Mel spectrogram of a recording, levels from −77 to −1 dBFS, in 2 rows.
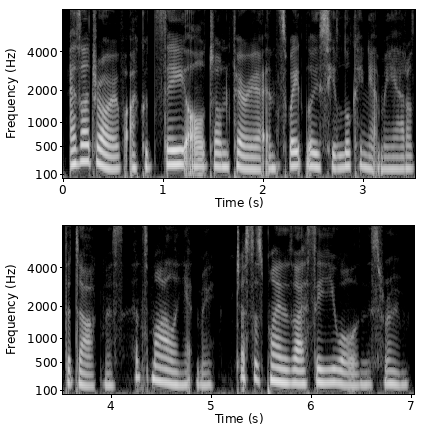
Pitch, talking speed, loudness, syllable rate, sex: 180 Hz, 290 wpm, -19 LUFS, 6.1 syllables/s, female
